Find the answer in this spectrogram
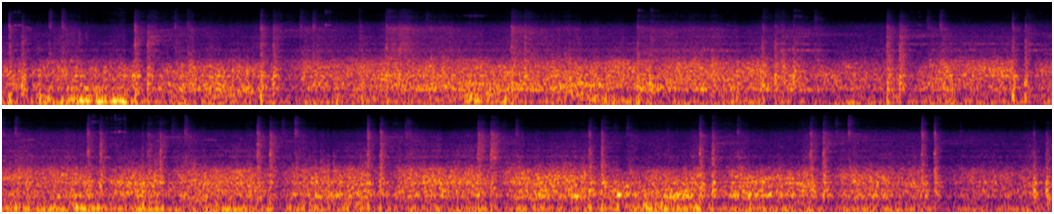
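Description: Passenger train carriage rolling along the track: a steady rumble from the wheels and running gear, with sharp clacks every second or few as the wheels cross rail joints.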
